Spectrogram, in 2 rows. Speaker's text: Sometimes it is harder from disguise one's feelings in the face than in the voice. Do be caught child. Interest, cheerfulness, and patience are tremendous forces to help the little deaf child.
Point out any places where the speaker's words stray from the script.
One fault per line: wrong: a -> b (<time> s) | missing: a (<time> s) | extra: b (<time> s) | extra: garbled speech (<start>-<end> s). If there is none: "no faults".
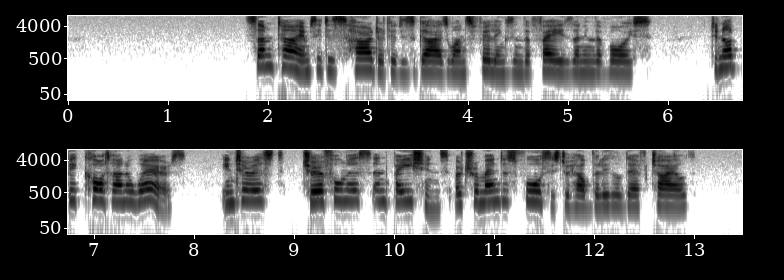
wrong: from -> to (3.2 s)
extra: not (6.5 s)
wrong: child -> unawares (7.2 s)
